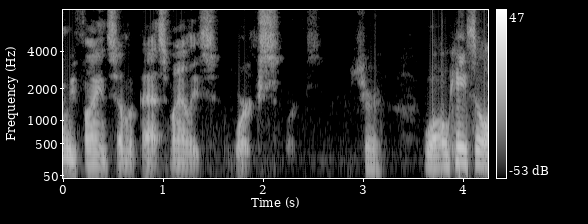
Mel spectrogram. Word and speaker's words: Smillie: So for the folks listening out there, my name is Pat Smiley, and my last name is spelled Smillie. It's like Millie with an S, but it's pronounced Smiley.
